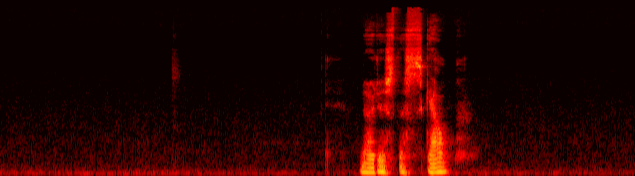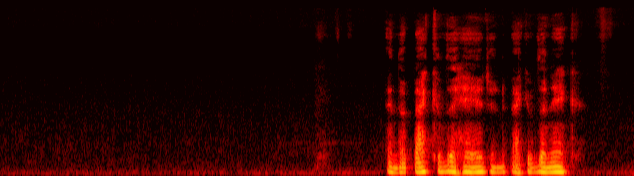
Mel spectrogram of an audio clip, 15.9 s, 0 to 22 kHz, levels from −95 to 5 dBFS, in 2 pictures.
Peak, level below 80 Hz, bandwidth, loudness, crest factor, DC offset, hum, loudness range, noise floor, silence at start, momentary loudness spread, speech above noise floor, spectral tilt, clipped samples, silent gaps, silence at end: -18 dBFS; -66 dBFS; 18 kHz; -35 LUFS; 24 dB; under 0.1%; none; 8 LU; -74 dBFS; 4.5 s; 8 LU; 40 dB; -5.5 dB/octave; under 0.1%; none; 0.75 s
